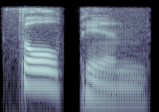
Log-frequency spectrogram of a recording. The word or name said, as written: tholepin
